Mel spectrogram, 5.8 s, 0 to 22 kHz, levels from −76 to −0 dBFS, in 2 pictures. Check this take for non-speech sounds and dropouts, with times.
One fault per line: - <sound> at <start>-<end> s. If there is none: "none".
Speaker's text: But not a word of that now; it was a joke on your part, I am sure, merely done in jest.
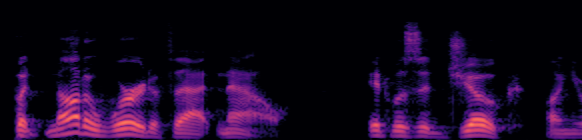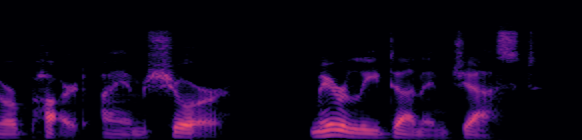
none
